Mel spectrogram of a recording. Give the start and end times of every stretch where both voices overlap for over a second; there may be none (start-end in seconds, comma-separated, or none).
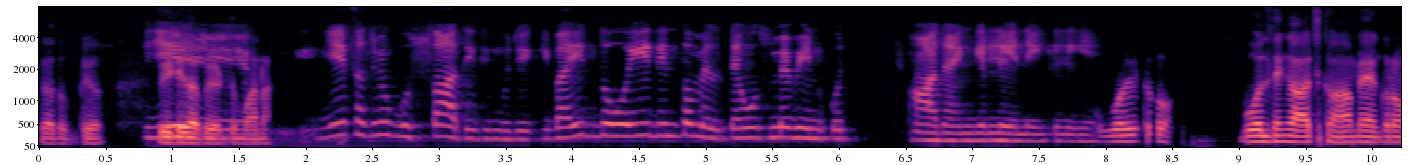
none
